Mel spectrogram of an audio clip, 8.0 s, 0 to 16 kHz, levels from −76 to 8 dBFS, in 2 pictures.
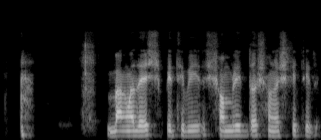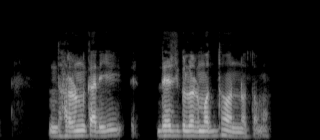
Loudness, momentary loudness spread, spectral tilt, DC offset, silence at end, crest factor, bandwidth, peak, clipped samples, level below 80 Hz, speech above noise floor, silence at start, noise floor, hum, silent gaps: -20 LUFS; 18 LU; -6.5 dB/octave; under 0.1%; 0.65 s; 20 dB; 7 kHz; -2 dBFS; under 0.1%; -64 dBFS; 49 dB; 0.25 s; -69 dBFS; none; 4.52-4.61 s, 5.79-5.97 s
